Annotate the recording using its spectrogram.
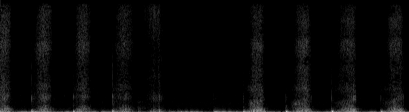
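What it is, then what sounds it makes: Pencil shading on drawing paper. A green colored pencil rubs shading strokes along the edge of a heart on flat cream drawing paper in a wire-bound spiral sketchbook. Quick, repeated scratchy strokes each give a brief bright hiss over a soft low rumble, with a short pause midway before the strokes resume.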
